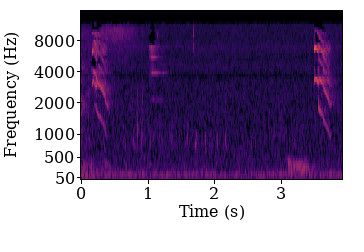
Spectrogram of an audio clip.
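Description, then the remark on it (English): Northern flicker calls: two sharp, high, descending squeals, one at the start and another a few seconds later, with faint chips between them over a low steady background hum. “And we're going to try to get some of the calls of the flicker.”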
